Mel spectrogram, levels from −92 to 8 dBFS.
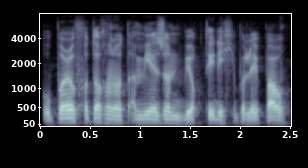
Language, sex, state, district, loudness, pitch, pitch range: Assamese, male, Assam, Kamrup Metropolitan, -17 LUFS, 95 Hz, 90-100 Hz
